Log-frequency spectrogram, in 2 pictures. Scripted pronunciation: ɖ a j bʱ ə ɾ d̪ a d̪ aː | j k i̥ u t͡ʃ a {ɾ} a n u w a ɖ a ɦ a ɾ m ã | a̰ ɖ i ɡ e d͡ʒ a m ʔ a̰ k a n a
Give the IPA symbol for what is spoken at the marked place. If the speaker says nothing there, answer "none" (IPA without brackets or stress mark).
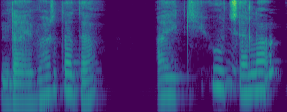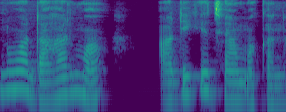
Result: l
